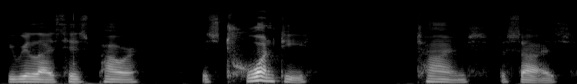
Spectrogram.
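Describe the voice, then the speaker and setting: A man tells an adventure in the second person, slowly and casually, with fillers and restarts. His voice sits in the middle register. The recording is dry and close, with no room sound. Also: medium pitch, warm tone, no echo.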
